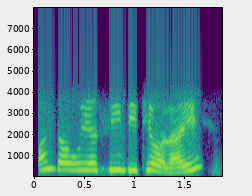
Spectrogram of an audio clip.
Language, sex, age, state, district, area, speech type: Nepali, female, 30-45, West Bengal, Kalimpong, rural, conversation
